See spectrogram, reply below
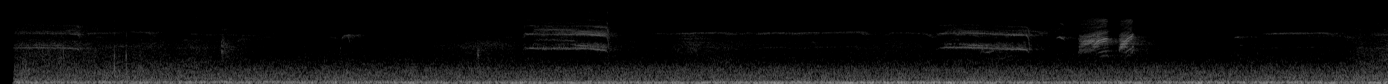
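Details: Azure-winged magpies in a dead tree, Tokyo, 31 January 2021, giving harsh, nasal, rasping calls, a few short bursts and drawn notes spaced irregularly, over a constant deep rumble of wind or distant traffic.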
